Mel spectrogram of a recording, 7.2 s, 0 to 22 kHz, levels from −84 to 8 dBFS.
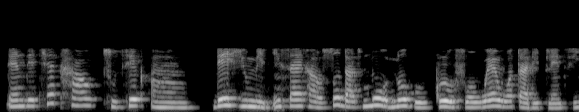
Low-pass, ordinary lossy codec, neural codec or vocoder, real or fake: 3.6 kHz; none; codec, 16 kHz, 8 kbps, FreqCodec, larger model; fake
